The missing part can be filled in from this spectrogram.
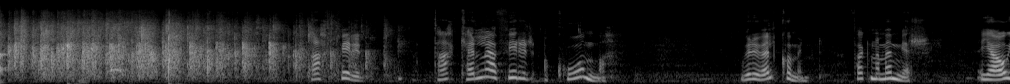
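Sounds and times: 
crowd applauding: 0.0s - 4.1s
speech: 3.1s - 3.8s, 4.4s - 6.2s, 7.4s - 10.0s.

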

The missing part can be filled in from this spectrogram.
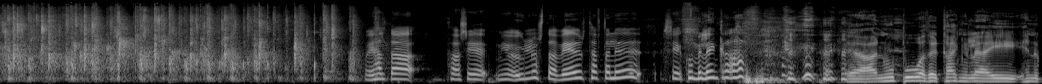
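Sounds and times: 
studio audience applause on a team quiz show: 0.0s - 4.0s
speech: 3.6s - 10.4s
laughter: 7.4s - 9.3s.

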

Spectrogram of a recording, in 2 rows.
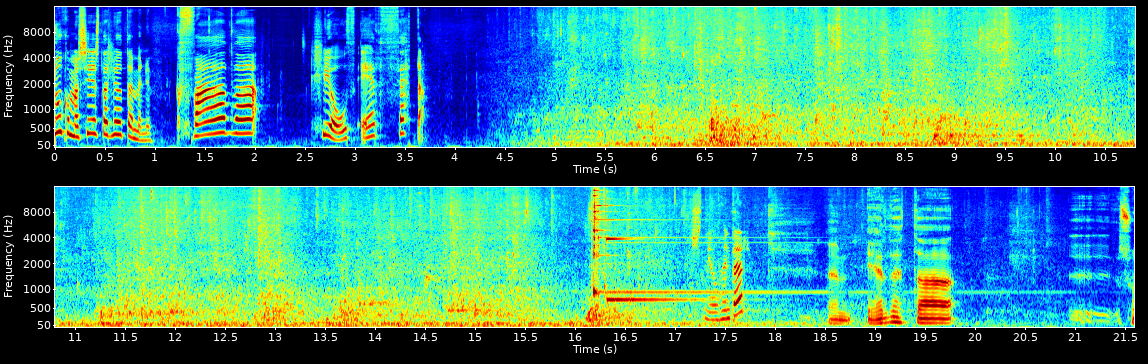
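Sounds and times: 
speech: 0.0s - 3.8s, 17.3s - 17.8s, 18.5s - 19.9s, 21.0s - 21.5s
splashing in a wave pool: 4.4s - 20.6s.

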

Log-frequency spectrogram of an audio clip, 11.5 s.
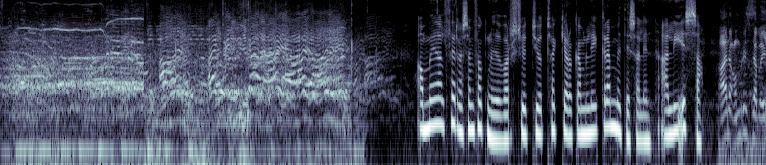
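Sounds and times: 
crowd celebrating in the streets of Khartoum: 0.0s - 5.6s
speech: 6.3s - 11.4s.

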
